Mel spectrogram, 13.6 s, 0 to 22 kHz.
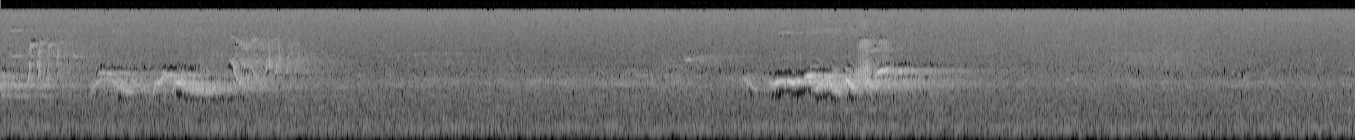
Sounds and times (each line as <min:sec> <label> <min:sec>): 0:00.0 birdsong 0:09.8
